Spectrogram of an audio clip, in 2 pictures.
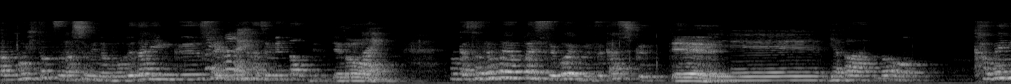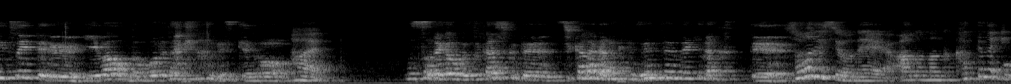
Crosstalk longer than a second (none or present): none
